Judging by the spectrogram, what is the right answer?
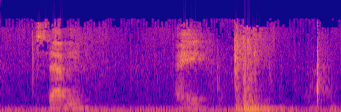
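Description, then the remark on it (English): A door is shut with a solid thud partway through, following some muffled voices and shuffling; the impact is fairly loud, with a brief knock afterward. “Shut the door and start counting.”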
